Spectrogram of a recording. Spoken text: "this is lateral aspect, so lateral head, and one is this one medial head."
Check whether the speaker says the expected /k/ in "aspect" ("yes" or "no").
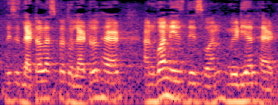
no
